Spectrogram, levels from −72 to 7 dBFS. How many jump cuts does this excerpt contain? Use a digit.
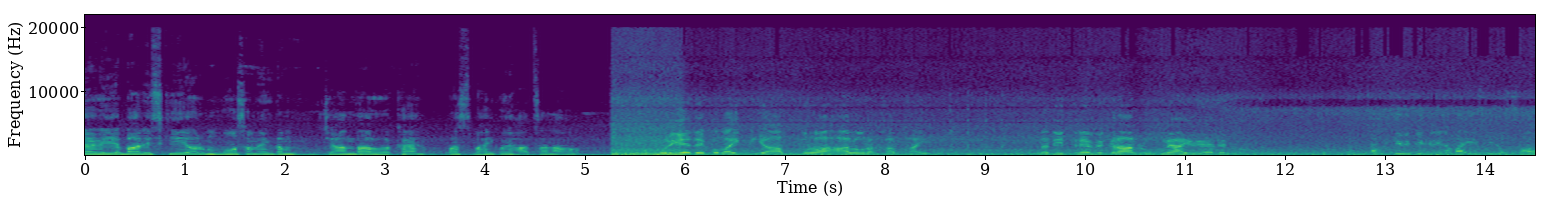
1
